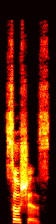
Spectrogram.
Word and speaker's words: Socs: Can I correct you? Sorry, Soches. It is It's Soches. It's short for socials.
